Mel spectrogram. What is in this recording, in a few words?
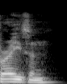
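"braw", British English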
